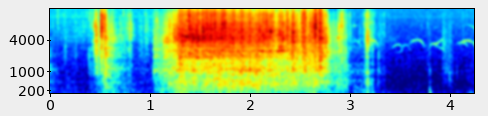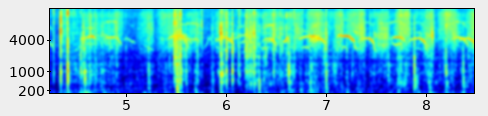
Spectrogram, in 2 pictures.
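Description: A loud, rough rush of noise lasting about a second and a half, then many short, high chirps from small birds, with scattered light knocks.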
